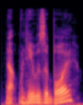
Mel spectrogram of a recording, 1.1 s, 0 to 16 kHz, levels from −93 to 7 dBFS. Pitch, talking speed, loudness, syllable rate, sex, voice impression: 105 Hz, 325 wpm, -15 LUFS, 6.9 syllables/s, male, very masculine, very adult-like, old, very thick, tensed, very powerful, slightly dark, slightly hard, muffled, fluent, slightly raspy, very cool, very intellectual, sincere, very calm, very mature, friendly, very reassuring, very unique, slightly elegant, very wild, sweet, slightly lively, very kind, slightly modest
